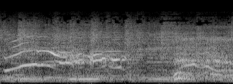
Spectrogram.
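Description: A cartoon character's shrill scream that rises and then falls over about a second, with a second, lower-starting scream rising near the end, over orchestral film music.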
